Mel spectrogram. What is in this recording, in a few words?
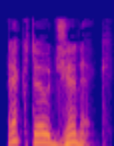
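"ectogenic", British English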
